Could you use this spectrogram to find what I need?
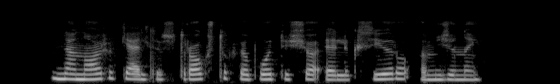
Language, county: Lithuanian, Vilnius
